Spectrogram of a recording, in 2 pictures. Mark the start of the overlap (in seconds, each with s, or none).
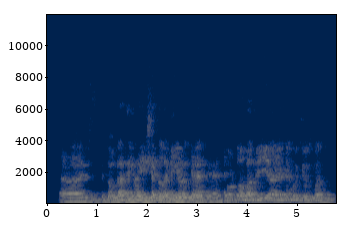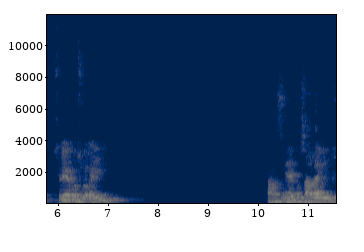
none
